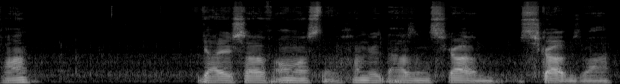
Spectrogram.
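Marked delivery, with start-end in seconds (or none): none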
